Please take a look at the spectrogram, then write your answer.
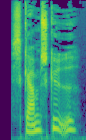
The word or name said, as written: skamskyde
